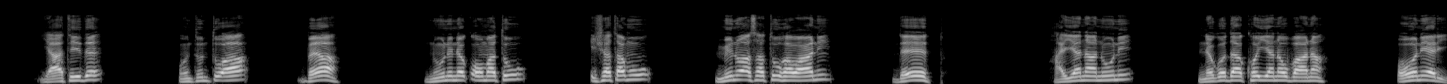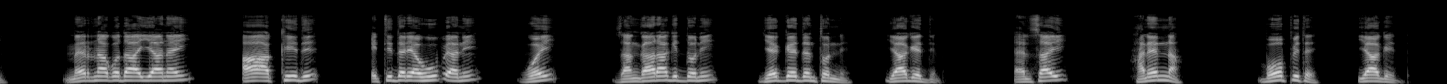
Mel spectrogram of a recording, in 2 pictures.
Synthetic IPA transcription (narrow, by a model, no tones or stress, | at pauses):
jaːt̪iːd̪ɛ | ʔʊnt̪̬ːʊnt̪ːʊaː | bɛʔa | nuːnɪnɛkʼo̞ːmɐt̪uː | ɪʃ̬ɐt̪ɐmuː | mɪnɔɐs̬ɐt̪uːhɐwaːnɪ | d̪ɛʔe̞ːt̪ːɔ̥ | hɐ̰jːɐnaːnuːnɪ | nɛɡɔd̪aːkɔjːɐnɐwbaːnɐ | ʔo̞ːnɪjɐɾḭː | mɛɾnaːɡɔd̪aːjːaːnɐj | aːɐkːiːd̪ɪ | ɪt̪ːɪd̪ɛɾɪjahuːpʼɪjan | wɔj | zɐŋɡaːɾaːɡɪd̪ːɔn | jeːɡːe̞ːd̪ɛnt̪ːɔnːɛ̰ | jaːɡe̞ːd̪ːɪnɔ̥ | ʔɛlsɐj | hɐnɛnːɐ | bo̞ːpːɪt̪ɛ | jaːɡe̞̰ːd̪ːɔ̥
